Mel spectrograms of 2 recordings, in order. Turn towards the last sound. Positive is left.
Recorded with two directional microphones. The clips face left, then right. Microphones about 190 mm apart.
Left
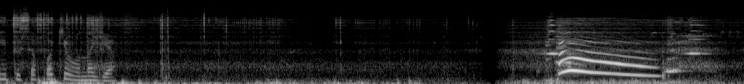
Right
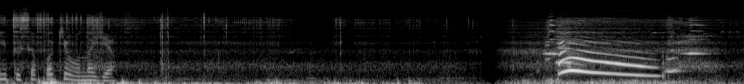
turn(degrees=0)  # may be behind; listen again after turning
